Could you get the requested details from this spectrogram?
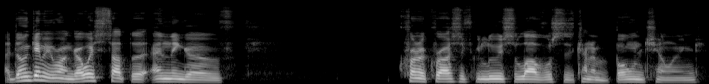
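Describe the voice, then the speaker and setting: Male let's player, 30s, casual and self-mocking, crisp and close, no room sound. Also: mid-range voice, moderate pace, a little mellow, no room sound. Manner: laid-back, profane and self-mocking. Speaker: let's play host. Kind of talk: casual gameplay commentary.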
